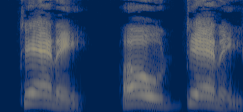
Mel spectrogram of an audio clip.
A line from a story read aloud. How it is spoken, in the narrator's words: she cried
